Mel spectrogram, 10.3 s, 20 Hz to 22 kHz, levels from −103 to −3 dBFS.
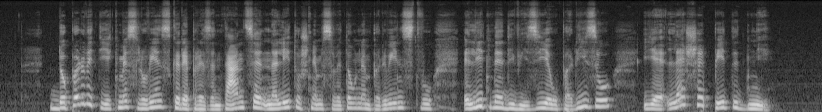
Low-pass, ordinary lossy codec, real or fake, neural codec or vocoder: none; none; real; none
